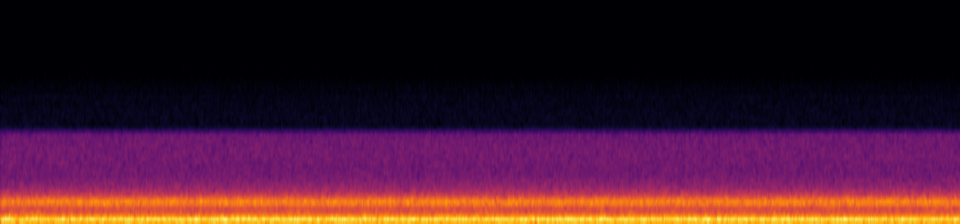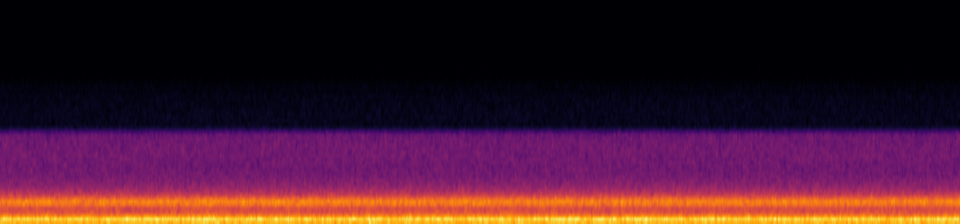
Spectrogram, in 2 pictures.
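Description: River whitewater rushing steadily over a standing wave, a constant unbroken rush of water.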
